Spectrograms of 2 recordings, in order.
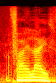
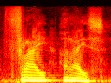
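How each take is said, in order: First: The r sounds are replaced by l sounds. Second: The r sounds are clearly pronounced as r. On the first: The speaker calls it wrong. "I cannot pronounce R" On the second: The speaker calls it right. "learned very hard to pronounce fried rice. Okay, so he got it"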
